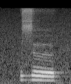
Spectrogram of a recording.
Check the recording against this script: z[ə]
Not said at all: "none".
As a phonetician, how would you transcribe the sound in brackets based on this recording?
ə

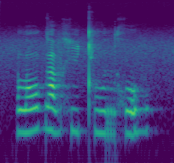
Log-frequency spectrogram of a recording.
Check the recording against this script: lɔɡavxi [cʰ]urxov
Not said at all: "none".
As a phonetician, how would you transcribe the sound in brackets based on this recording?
cʰ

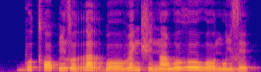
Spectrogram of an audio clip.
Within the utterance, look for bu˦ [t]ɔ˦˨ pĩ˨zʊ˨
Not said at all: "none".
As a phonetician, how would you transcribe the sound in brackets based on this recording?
tʰ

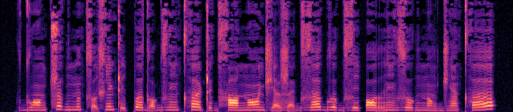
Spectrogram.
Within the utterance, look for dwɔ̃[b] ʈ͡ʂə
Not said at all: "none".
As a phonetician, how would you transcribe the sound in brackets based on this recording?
ɡ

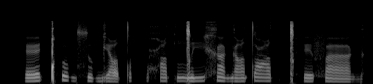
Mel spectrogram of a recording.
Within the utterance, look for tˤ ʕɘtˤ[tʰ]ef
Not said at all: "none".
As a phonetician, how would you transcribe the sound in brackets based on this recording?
ǀʰ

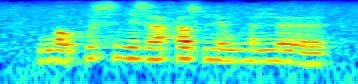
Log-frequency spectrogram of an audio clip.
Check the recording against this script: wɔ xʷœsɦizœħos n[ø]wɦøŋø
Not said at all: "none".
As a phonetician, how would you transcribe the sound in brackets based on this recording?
y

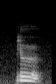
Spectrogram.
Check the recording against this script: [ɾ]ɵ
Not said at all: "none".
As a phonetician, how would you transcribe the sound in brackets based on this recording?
ɾ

